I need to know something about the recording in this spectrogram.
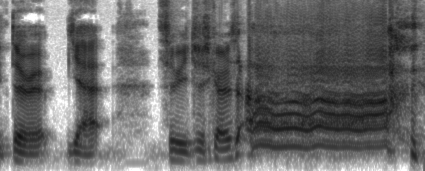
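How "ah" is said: high mock toddler scream; squealing Pee Wee Herman scream; kid's scream. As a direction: shriek it like a little boy. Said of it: "Just shouts, screams like Pee Wee Herman".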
